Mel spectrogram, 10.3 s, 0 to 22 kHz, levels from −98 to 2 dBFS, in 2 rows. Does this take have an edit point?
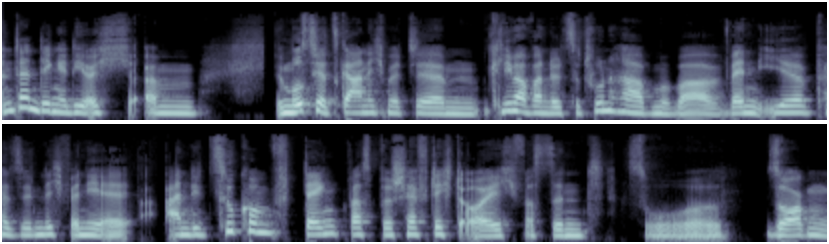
yes; 3 cuts; at 1.6 s, 6.1 s, 9.0 s

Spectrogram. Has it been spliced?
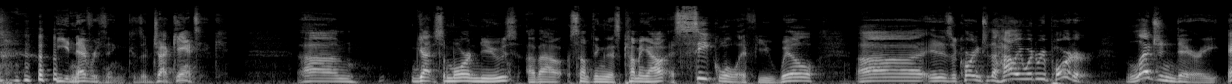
no; 0 cuts

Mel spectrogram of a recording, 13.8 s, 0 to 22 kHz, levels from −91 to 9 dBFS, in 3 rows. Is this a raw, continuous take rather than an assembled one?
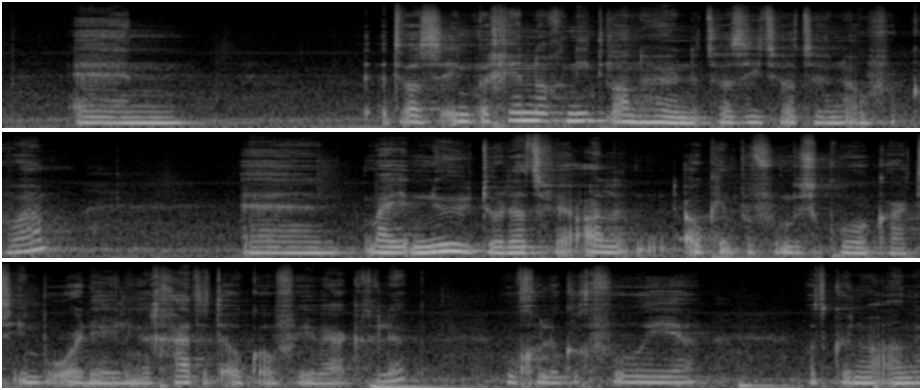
no; 1 cut; at 3.0 s

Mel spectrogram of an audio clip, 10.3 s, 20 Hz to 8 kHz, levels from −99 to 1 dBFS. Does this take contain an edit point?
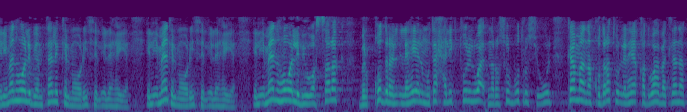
yes; 2 cuts; at 2.5 s, 7.3 s

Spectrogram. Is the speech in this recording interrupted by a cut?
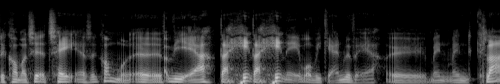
yes; 3 cuts; at 1.6 s, 2.1 s, 2.5 s

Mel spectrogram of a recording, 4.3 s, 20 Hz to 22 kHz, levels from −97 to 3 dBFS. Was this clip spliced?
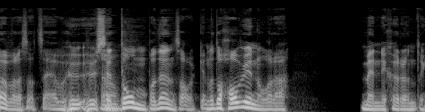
no; 0 cuts

